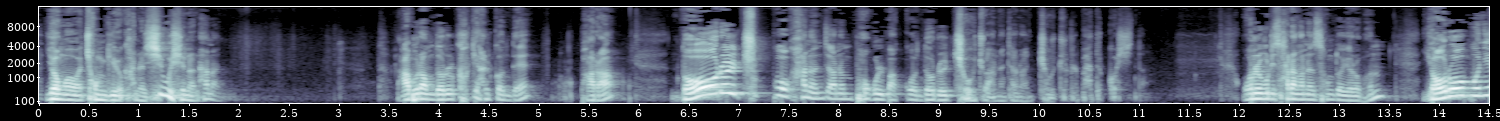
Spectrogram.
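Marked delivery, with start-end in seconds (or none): 3.6-11.1 low, hushed voice of God promising; God's voice. Acted. God speaking to Abraham, voiced.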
